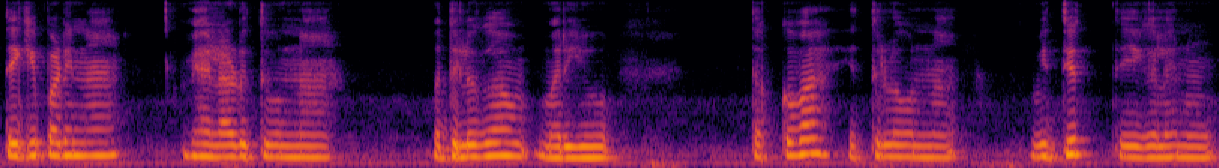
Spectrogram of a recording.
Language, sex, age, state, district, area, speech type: Telugu, female, 18-30, Andhra Pradesh, East Godavari, rural, spontaneous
